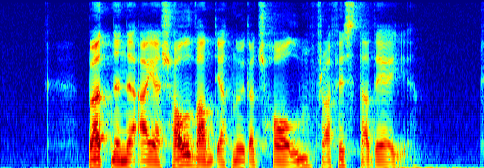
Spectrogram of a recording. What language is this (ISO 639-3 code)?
fao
